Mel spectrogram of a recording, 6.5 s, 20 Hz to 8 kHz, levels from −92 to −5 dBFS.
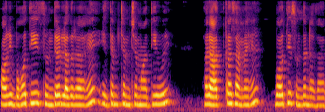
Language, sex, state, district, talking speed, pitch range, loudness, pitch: Hindi, female, Uttar Pradesh, Muzaffarnagar, 195 wpm, 225-255 Hz, -16 LUFS, 235 Hz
